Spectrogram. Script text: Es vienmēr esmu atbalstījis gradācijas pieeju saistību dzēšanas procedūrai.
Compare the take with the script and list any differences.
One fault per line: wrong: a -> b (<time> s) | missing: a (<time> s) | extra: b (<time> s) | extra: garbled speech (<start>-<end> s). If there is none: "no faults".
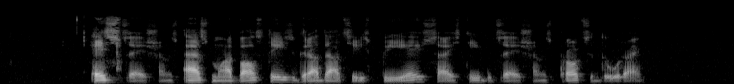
wrong: vienmēr -> dzēšanas (1.2 s)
